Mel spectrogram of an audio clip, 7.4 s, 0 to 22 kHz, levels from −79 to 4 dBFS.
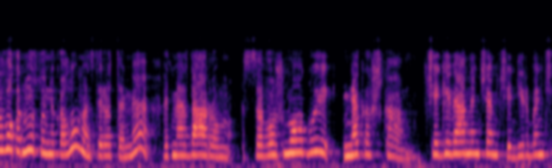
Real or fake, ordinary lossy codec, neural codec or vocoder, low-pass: fake; Opus, 32 kbps; codec, 16 kHz, 16 kbps, FreqCodec, smaller model; 7.2 kHz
